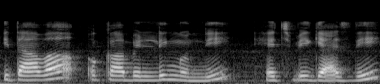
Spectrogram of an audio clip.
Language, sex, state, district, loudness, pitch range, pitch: Telugu, female, Andhra Pradesh, Sri Satya Sai, -17 LUFS, 190-215 Hz, 200 Hz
